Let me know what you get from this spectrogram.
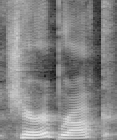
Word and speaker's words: Cherub Rock: How do you spell that? – Cherub. – Cherub. – Oh, Cherub nope. Rock. – You said it so quickly multiple times. I heard Cherub Bra, and then I heard Cherub Rock.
